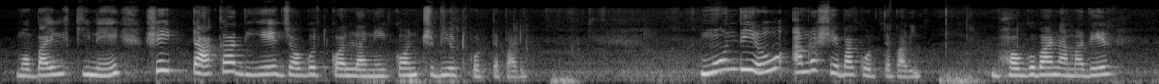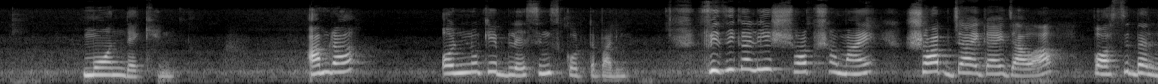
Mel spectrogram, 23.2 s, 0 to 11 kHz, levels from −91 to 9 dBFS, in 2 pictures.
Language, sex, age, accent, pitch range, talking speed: Bengali, female, 20-39, native, 255-365 Hz, 85 wpm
